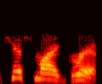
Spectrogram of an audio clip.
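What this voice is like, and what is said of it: Southern belle accent. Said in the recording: “That Southern Belle voice you just did ... That's perfect. It's perfect.”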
